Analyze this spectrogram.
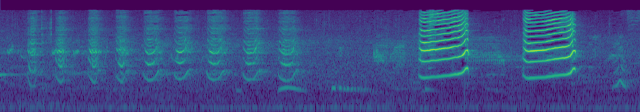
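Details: Black-throated laughingthrush song used to trigger singing in other birds: about nine quick repeated dipping notes, a few soft low slurs, then two loud harsh buzzy bursts.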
